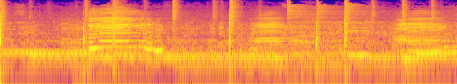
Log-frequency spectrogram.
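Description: Live jazz band: a saxophone plays a melody over sustained keyboard chords, while a drum kit keeps a steady beat of about two hits a second.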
